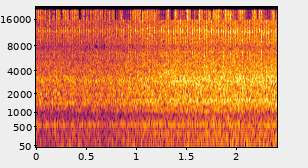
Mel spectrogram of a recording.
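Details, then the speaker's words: 2010 Mercedes E63 with 173k km, started from cold: steady, even idle with a smooth low hum, no knocks or ticks, secondary air injection pump audibly working; the engine sounds fine, a normal cold idle. "it sounds fine"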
